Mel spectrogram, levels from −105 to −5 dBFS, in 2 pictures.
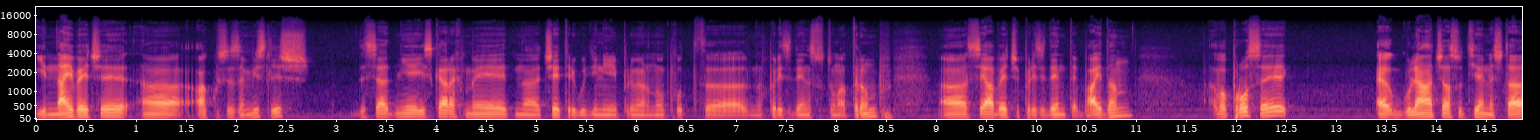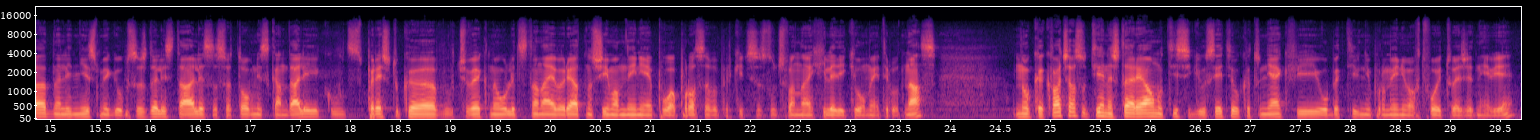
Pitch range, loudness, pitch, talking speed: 90-105 Hz, -28 LUFS, 95 Hz, 160 wpm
